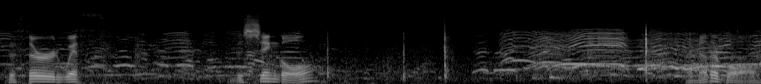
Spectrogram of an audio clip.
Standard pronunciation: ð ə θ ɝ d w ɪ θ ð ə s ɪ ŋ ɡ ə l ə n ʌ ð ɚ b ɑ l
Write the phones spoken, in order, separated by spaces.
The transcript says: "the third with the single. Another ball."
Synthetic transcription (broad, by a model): ð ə θ ɝ d w ɪ ð ə s ɪ ŋ ɡ l ə n ʌ ð ɚ b ɑ l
